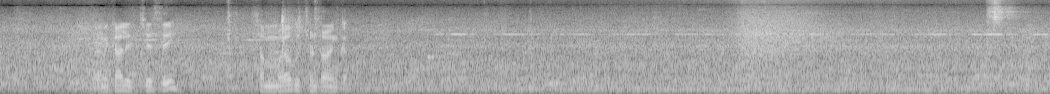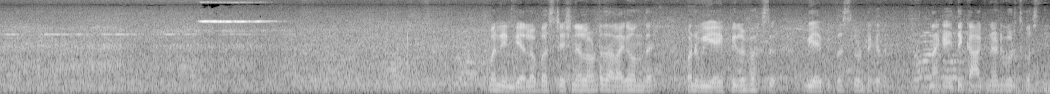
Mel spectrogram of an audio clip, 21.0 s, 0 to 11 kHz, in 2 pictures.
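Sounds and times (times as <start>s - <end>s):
rumble of coaches: 0.0s - 21.0s
loud high-pitched beep: 4.3s - 13.4s
faint high beeping: 4.3s - 13.5s.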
